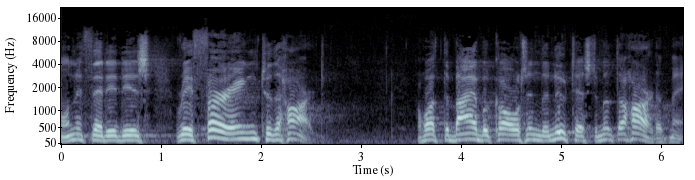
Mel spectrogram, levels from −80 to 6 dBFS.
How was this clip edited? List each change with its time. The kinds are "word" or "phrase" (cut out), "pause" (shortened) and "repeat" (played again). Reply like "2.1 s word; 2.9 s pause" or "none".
none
